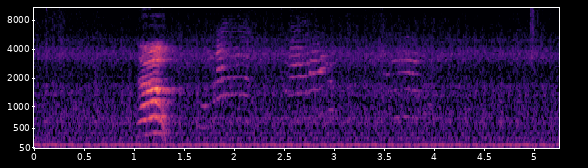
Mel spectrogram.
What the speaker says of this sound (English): my cat is trying to eat my makeup brush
